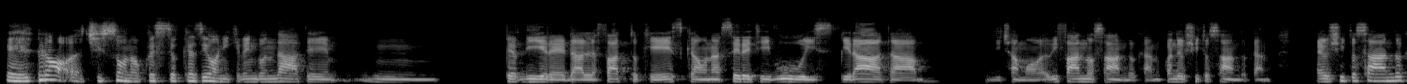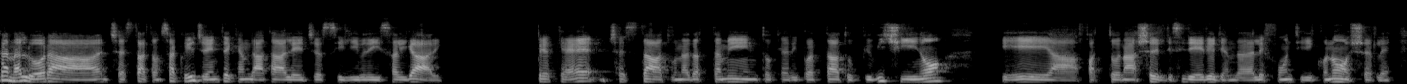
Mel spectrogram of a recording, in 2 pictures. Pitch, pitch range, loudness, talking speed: 120 Hz, 110-150 Hz, -28 LUFS, 145 wpm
